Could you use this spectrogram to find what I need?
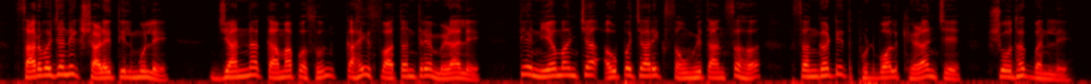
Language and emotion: Marathi, neutral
